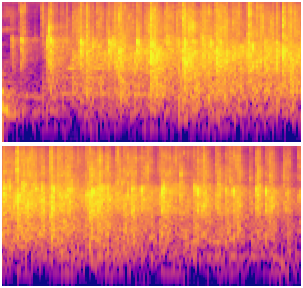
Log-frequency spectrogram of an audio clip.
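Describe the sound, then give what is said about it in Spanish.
A crowd claps steadily for several seconds in applause to the Lord, a dense, even wash of many hands with no voices rising above it, holding at a fairly constant loudness throughout. “Un aplauso al Señor.”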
